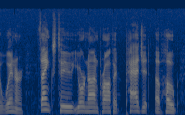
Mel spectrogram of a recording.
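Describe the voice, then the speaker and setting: A man with an American accent talks at a fairly high pitch, and the sound is dry with no echo. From US South. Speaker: show host. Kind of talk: casual interview. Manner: jokey, laughs often. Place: studio. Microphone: studio mic.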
